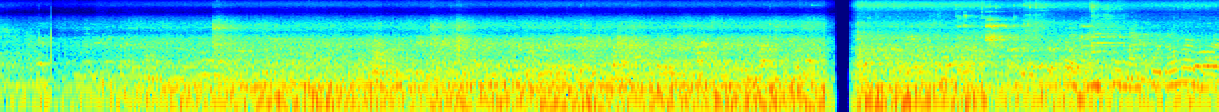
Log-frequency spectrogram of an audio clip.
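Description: Restaurant dining-room ambience: diners' background chatter with clinks of dishes and cutlery over a steady low rumble. The sound cuts out briefly about eight seconds in.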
